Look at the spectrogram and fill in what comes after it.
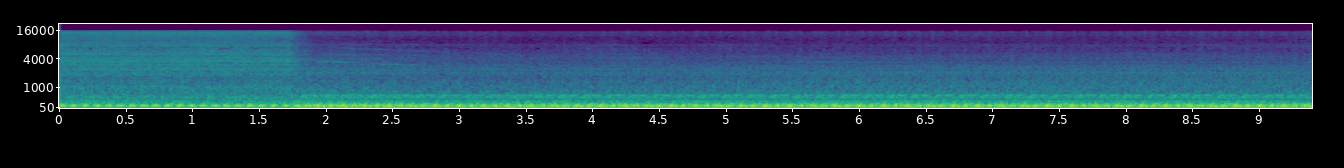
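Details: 2006 Chevy Silverado LBZ Duramax diesel, warm, idling on tune four (DSP5 switch) with new 5-inch straight pipe and flow-through muffler; deep, steady rumble with even low pulse, no hiss; normal diesel idle rumble.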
